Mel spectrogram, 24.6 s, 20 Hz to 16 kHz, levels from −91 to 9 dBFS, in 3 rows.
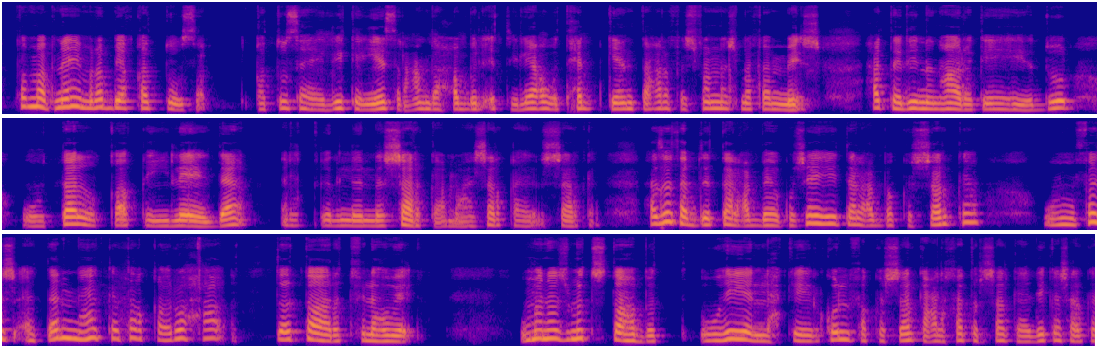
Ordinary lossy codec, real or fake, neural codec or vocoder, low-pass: none; fake; vocoder, 44.1 kHz, 128 mel bands, Pupu-Vocoder; 14.4 kHz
